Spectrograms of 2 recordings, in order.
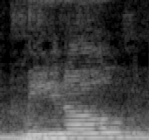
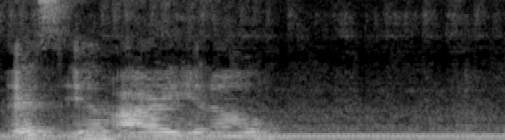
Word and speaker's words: Smino: Masego, Kamau, Kamau, Green Tea Pang, Mino, isn't that how you pronounce his name? The S is silent. I know it's not Samino. I think it's Mino. Smino.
